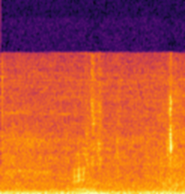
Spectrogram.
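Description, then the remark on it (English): A steady low engine rumble and road noise fill the inside of a moving bus traveling north from New York to Boston, a constant droning hum with faint rattles and a brief higher tone near the end. “We're on a bus.”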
